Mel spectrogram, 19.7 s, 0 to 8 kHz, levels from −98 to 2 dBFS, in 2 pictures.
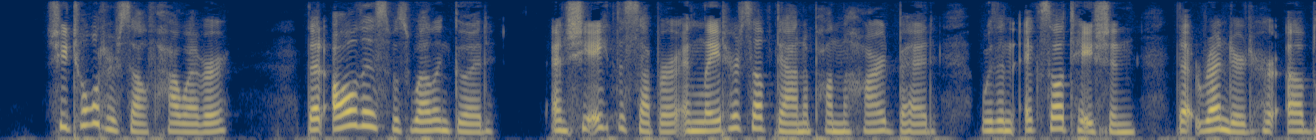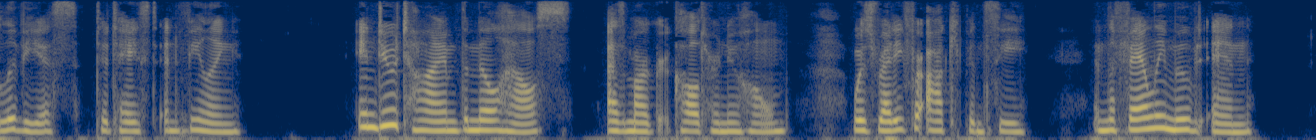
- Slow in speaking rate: No, average, 170 wpm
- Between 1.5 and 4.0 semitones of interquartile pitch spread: Yes, average, 2.8 semitones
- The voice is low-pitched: No, high, 200 Hz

